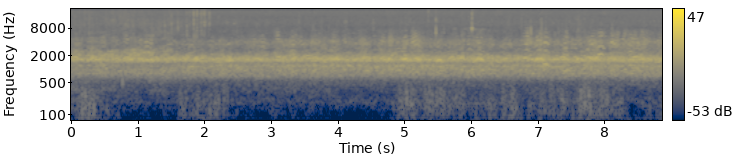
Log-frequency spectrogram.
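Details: A great gathering of Snow Geese at a spring rest stop on Cayuga Lake, New York, 20 March 2021, calls without pause in overlapping honks. Bursts of low rumbling come and go in the background.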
